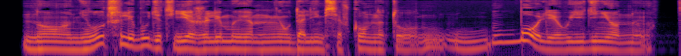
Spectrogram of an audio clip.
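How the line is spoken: Timid, hesitant question. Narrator (Russian): спросил он робко, как бы сомневаясь в приличии своего вопроса

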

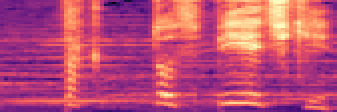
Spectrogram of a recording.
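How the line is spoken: Breathed out. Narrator (Russian): Выдохнул Васька

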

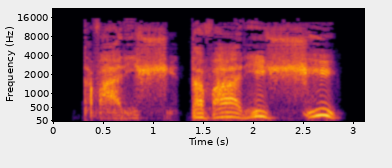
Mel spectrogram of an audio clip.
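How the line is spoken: Painfully hoarse wheeze. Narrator (Russian): сипел он, и в чуже становилось больно за его горло

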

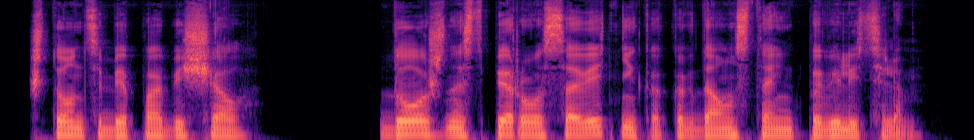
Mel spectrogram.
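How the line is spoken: Plain. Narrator (Russian): спросил я

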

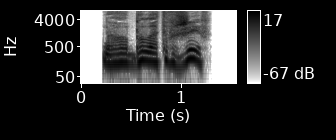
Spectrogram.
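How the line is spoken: Hoarse, through clenched teeth. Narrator (Russian): просипел сквозь зубы начальник тайной канцелярии

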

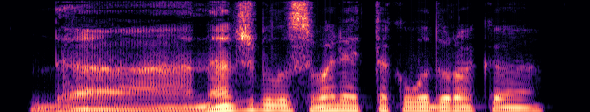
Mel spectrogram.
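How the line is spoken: Self-critical mutter. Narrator (Russian): пробормотал Джулиус с редкой для него самокритичностью

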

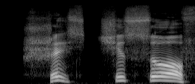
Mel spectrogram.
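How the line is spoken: Exclamation. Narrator (Russian): воскликнул Паспарту

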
